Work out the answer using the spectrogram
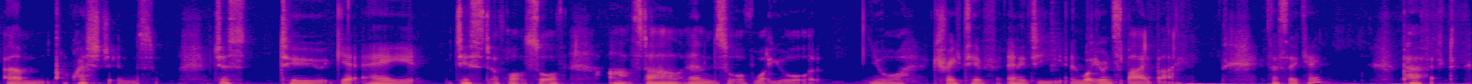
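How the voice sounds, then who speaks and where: A soft-spoken man performs an ASMR interviewer roleplay. His voice sits on the low side, husky and breathy with a creaky edge, slipping toward a whisper. He sounds gently encouraging and somewhat hesitant.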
